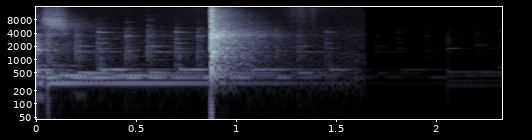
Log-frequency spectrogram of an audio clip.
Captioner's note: clap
